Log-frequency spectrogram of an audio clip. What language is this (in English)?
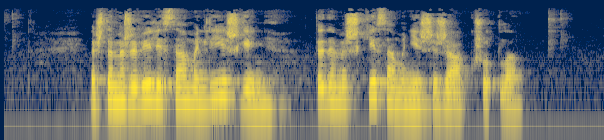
Western Mari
